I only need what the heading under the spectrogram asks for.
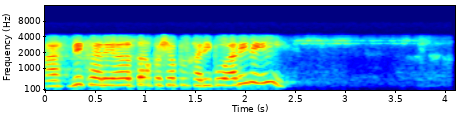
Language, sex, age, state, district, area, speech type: Dogri, female, 18-30, Jammu and Kashmir, Reasi, rural, conversation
